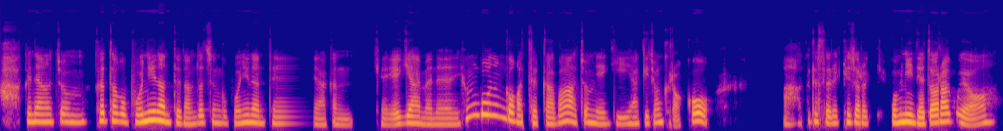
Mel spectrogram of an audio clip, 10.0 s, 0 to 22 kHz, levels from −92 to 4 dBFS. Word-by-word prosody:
아 - - -6
그냥 205 -1 +1
좀 200 -2 -4
그렇다고 220 -2 +2
본인한테 210 -1 +5
남자친구 170 +2 -5
본인한테 170 -2 -3
약간 140 -1 -9 0.3
이렇게 140 -3 -7
얘기하면은 150 -3 -2
흉보는 375 0 +2
것 240 -5 +4
같을까 170 -4 -3
봐 215 +2 +1
좀 185 -3 -2
얘기하기 160 +1 -6
좀 185 +3 -2
그렇고. 210 0 +1 0.7
아 - - -10
그래서 205 -5 -3
이렇게 170 +3 -4
저렇게 175 -3 -2 0.2
고민이 195 +2 +6
되더라고요. 180 -1 +2
180 Hz, 390 characters per minute, -21 LUFS, 165-205 Hz, 0.7 s, 고민이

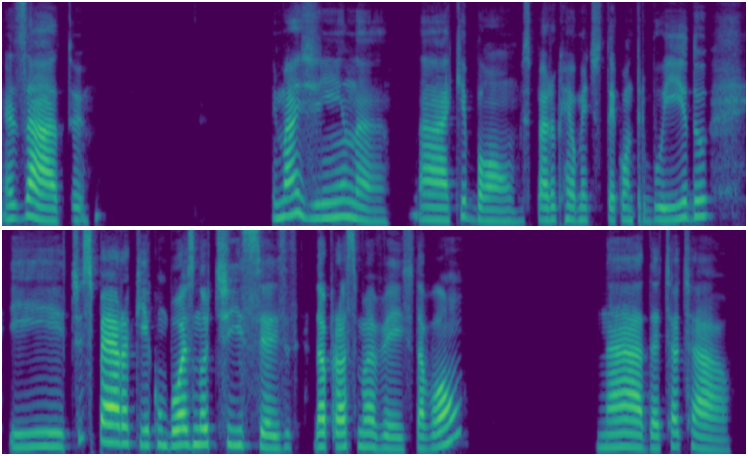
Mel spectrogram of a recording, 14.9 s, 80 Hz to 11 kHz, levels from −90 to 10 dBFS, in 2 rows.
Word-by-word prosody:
Exato. 185 -4 +2 1.9
Imagina. 205 - -4 0.3
Ah, 180 -1 0
que 200 +6 -8
bom, 165 -4 -5
espero 175 +2 -5
que - - -19
realmente 180 -1 -8
ter 170 - -7
contribuído 185 +5 -7 0.4
e 195 +1 -6
te 195 - -8
espero 260 -5 +8
aqui 240 -3 -2
com 220 0 -7
boas 225 +2 +5
notícias 220 -5 -2 0.2
da 195 0 +6
próxima 195 -1 +1
vez, 165 -2 -6
tá 170 -1 -1
bom? 225 - +3 1.4
Nada, 185 -1 +2
tchau, 195 +3 -3
tchau. 160 -7 -2
190 Hz, 100 wpm, -22 LUFS, 175-215 Hz, 1.9 s, espero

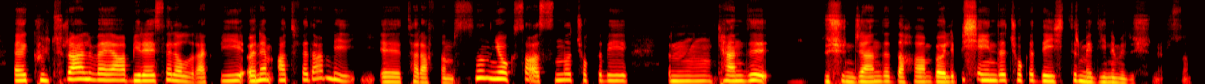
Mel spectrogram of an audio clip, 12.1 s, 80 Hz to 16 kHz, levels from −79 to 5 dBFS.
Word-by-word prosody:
eee, 205 0 +5
kültürel 245 +4 +2
veya 215 -2 +3
bireysel 200 +2 +2
olarak 160 -3 -2
bir 195 +1 0
önem 220 +4 +3
atfeden 255 +5 -3
bir 235 - 0 0.2
i - - -21
eee, 165 -1 +1
tarafta 150 -4 -4
mısın 285 - -1
yoksa 255 -2 +2
aslında 215 +6 -1
çok 210 -3 -11
da 200 - -6
bir, 195 -1 -2 0.4
ımm, 185 0 -2
kendi 195 +2 +3 0.6
düşüncende 175 0 0
daha, 170 0 -1
böyle, 165 0 +5
bir - - -6
şeyin 210 -2 +4
de 210 0 +1
çok 210 0 -5
da 210 -4 -4
değiştirmediğini 170 -4 0
mi 135 -4 -4
düşünürsün? 120 - -19
195 Hz, 155 wpm, -26 LUFS, 170-215 Hz, 0.6 s, eee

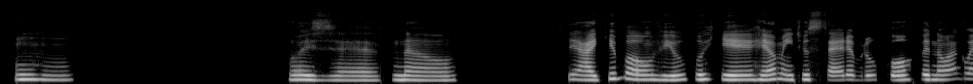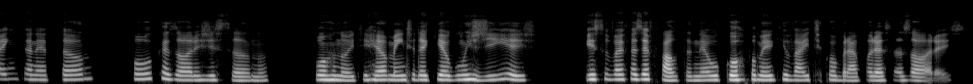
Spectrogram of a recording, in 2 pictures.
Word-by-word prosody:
Uhum. 220 -2 -2 2.2
Pois 210 -2 +1
é, 195 -1 -4
não. 200 -1 -2 1.1
E, 230 - -5
ai 210 -2 +2
que 260 +5 -1
bom 230 -5 0
viu, 210 +1 0
porque 225 -2 +2
realmente 220 0 -1
o 225 - +2
cérebro, 210 -1 -4
o 215 - -13
corpo 210 +1 -2
,ele 225 -1 +1
não 215 0 -2
aguenta, 250 0 -7
né, 215 -1 -4
tanto 225 +4 -3 0.4
poucas 245 -1 -1
horas 200 -1 0
de 205 0 -2
sono 185 -2 -5 0.4
por 215 -1 +5
noite. 195 -1 +2
Realmente 210 0 +2
daqui 210 0 +3
alguns 215 +2 +5
dias 210 0 0 0.5
isso 230 +1 +3
vai 230 0 +3
fazer 235 0 +4
falta, 190 -4 +1
né, 195 +1 0
o 205 - +3
corpo 215 +1 +5
meio 205 -1 +3
que 220 +2 -1
vai 200 -1 -1
te - - -18
cobrar 190 -4 -2
por 190 0 -6
essas 190 +1 -1
horas. 105 - -4
210 Hz, 140 wpm, -23 LUFS, 200-225 Hz, 2.2 s, por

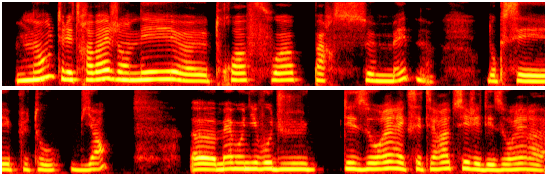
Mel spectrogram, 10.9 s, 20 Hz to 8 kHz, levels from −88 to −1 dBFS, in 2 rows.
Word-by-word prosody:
Non, 250 +6 +5
télétravail, 260 +1 +4
j'en 255 -3 +3
ai, 270 +1 +5
heu, 220 -4 0
3 245 +2 -3
fois 250 +1 -4
par 230 -2 -6
semaine. 225 - -5 0.5
Donc 210 0 -5
c'est 200 -3 +1
plutôt 185 -2 -7
bien. 195 - -5 0.9
Heu, 195 -1 +5
même 215 +2 +1
au 220 - +1
niveau 215 0 +3
du 205 0 0 0.3
des 210 -2 0
horaires 220 +3 +1
et 215 -3 0
cetera, 210 +2 -3
tu - - -8
sais, 230 - +1
j'ai 200 -3 0
des 185 0 -1
horaires, 195 +1 -2
215 Hz, 150 wpm, -20 LUFS, 200-245 Hz, 0.9 s, Non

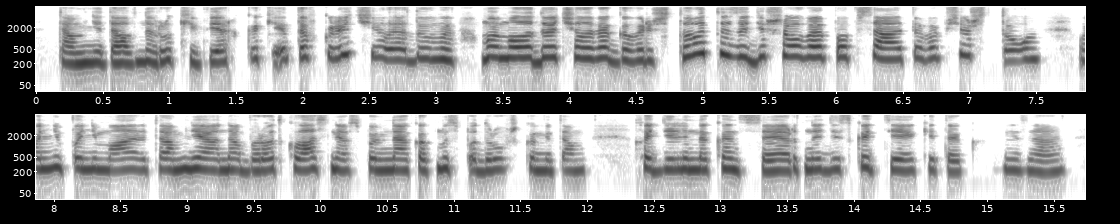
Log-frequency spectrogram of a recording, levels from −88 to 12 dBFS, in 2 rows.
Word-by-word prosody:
Там 205 -1 +3
недавно 210 +1 +2
"Руки 225 -2 -3
вверх" 220 +1 0
какие-то 275 +1 -3
включила. 300 -2 -1
Я 255 -1 +1
думаю, 265 0 +1 0.2
мой 300 +3 +4
молодой 295 +1 +6
человек 285 -2 +3
говорит: 245 +1 0
"Что 315 +10 +2
это 385 -3 +4
за 310 -3 +2
дешевая 310 +2 +3
попса? 295 -2 +2
Это 280 +2 -5
вообще 290 +5 -3
что?" 260 -4 -4 0.3
Он 240 -1 0
не 260 - +2
понимает, 230 -1 -2
а 230 - +1
мне, 235 +1 +4
а, 225 - -3
наоборот, 220 0 -2
классно. 235 +1 -1
Я 215 - -4
вспоминаю, 220 0 -1
как 220 -1 -3
мы 245 +1 +2
с 235 - -16
подружками 215 0 -4
там 215 +1 -8 0.3
ходили 230 -2 0
на 225 -1 +2
концерт, 210 -1 -1
на 230 0 0
дискотеки 225 -1 -3
так, 200 -2 -8
не 225 -1 -5
знаю. 205 0 -7
235 Hz, 165 wpm, -23 LUFS, 220-275 Hz, 0.3 s, молодой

